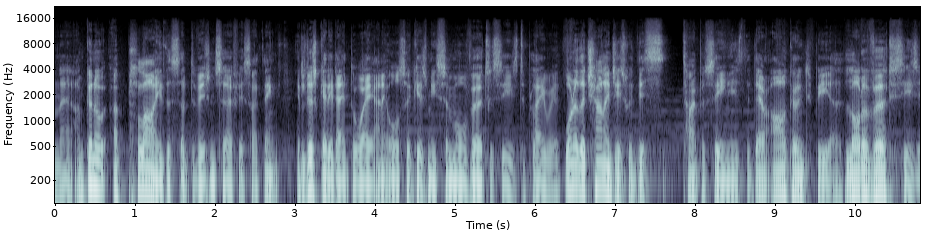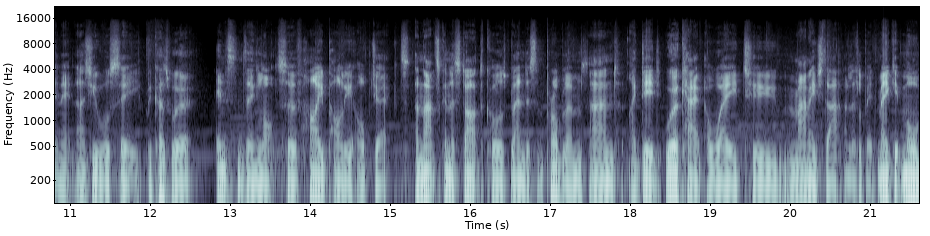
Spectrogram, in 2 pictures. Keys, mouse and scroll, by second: 1.3 click, 4.1 scroll up 1, 4.3 Tab, 5.4 middle click, 6.3 Tab.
